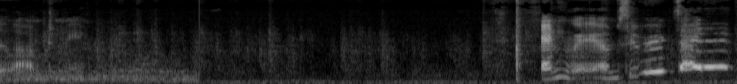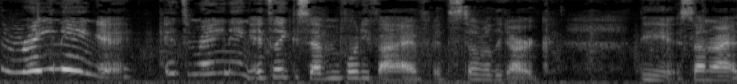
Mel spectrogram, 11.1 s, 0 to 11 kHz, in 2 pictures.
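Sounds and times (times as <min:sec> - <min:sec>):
pitched hum: 0:00.0 - 0:07.5
airplane low drone: 0:00.0 - 0:10.4.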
